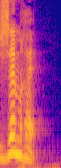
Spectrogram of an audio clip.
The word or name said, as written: j'aimerais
